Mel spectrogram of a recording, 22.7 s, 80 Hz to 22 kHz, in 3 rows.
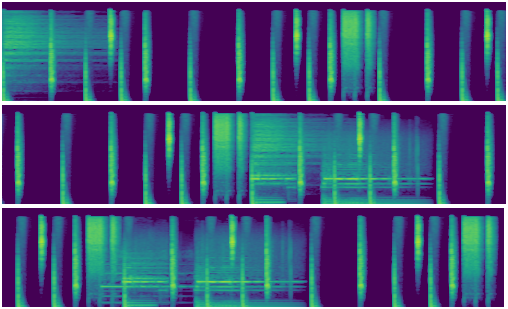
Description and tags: a quick simple drum loop I made in Logic Pro X. loops twice, 2nd time is with added synth samples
